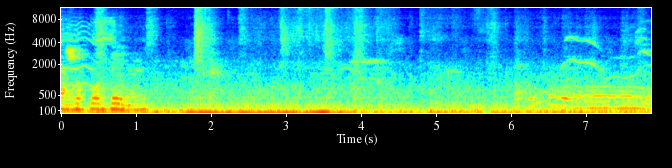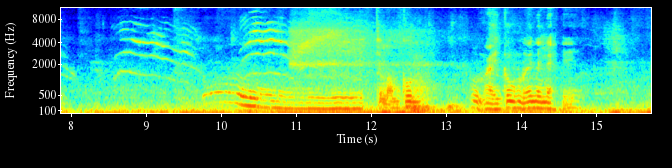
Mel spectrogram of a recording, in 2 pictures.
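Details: Mother cat staying close to her newborn kittens, giving a run of high, arched meows that rise and fall, several clustered near the middle, with a person talking in the background throughout.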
